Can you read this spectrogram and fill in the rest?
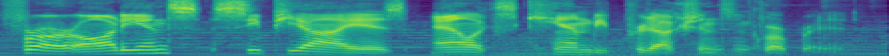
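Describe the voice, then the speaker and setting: A man's voice: mid-range voice, big pitch swings, moderate pace, soft background music. A man playing a businesslike radio producer in an audio drama, reporting in a formal, explanatory manner. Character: resourceful male radio producer, crisp and businesslike.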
